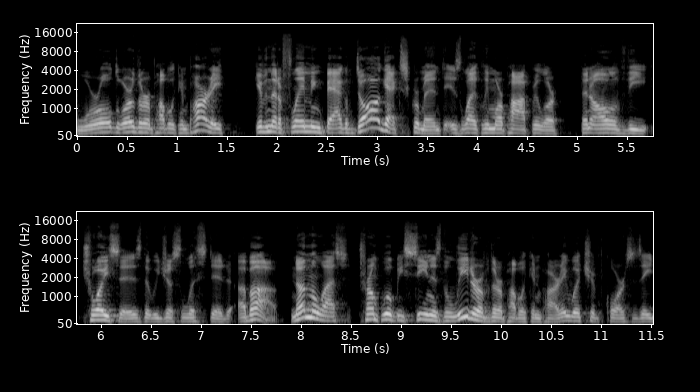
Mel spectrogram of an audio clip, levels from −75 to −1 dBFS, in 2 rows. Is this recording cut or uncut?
cut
